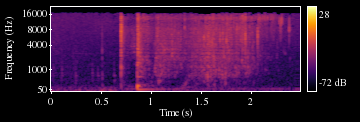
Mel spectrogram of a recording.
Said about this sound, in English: All right, here's a rock. I'm gonna throw it in the river.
